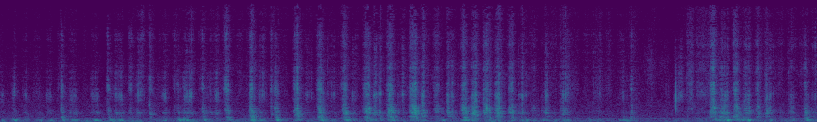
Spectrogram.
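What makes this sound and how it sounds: A wooden stylus scratches the tree trunk area of a flat, black-coated scratch art paper sheet. Quick, uneven strokes make a dry, rasping scratch that stops dead after each stroke, over a faint, steady low hum.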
